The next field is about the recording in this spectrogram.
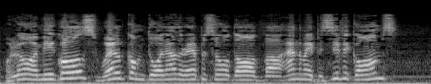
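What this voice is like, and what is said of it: Put-on Mexican Spanish accent. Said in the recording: “your Mexican or Spanish accent is just so amazing”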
